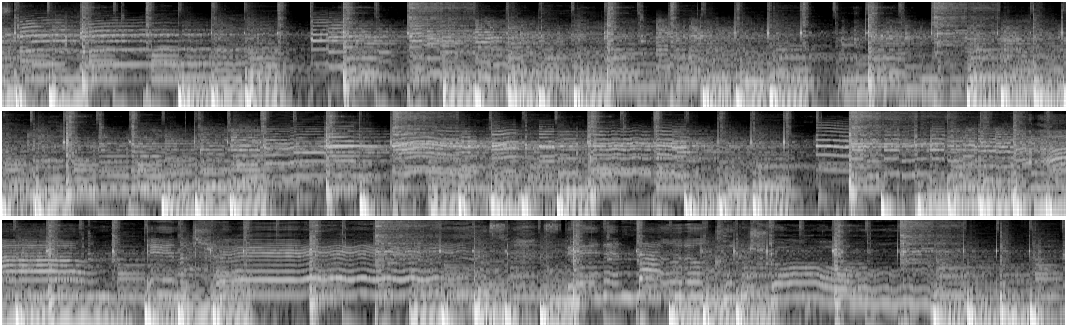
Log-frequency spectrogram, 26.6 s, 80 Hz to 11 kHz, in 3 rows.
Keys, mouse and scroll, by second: 3.1 scroll down 1, 3.3-3.8 scroll up 1, 3.8-4.8 scroll down 2, 5.7 click, 7.1 click, 8.5 ctrl+shift+click, 10.3 click, 11.9 scroll down 1, 12.0 scroll up 1, 12.2 scroll down 1, 12.2 scroll down 2, 12.3 scroll up 1, 12.5 scroll down 1, 12.7 scroll up 1, 12.8-13.3 scroll down 1, 13.9 click, 15.6 click, 18.0 click, 19.1 click, 19.3 F10, 20.4-21.0 scroll up 4, 21.0 scroll down 1, 21.0-21.5 scroll up 2, 21.5 scroll down 1, 21.6 scroll up 2, 21.8 scroll down 1, 22.6 click, 23.9 click, 25.1 scroll up 3, 25.4 scroll down 1, 26.1-26.5 scroll up 1.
